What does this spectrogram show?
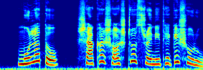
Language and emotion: Bengali, neutral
